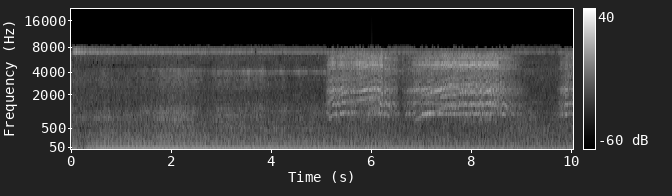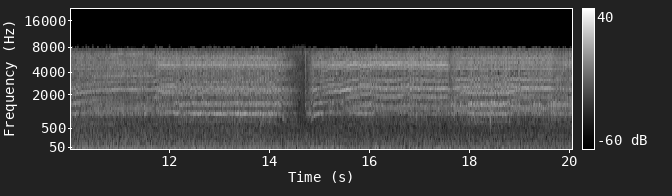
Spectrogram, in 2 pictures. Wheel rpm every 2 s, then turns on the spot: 0, 0, 50, 110, 80, 140, 160, 100, 160, 160.
none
